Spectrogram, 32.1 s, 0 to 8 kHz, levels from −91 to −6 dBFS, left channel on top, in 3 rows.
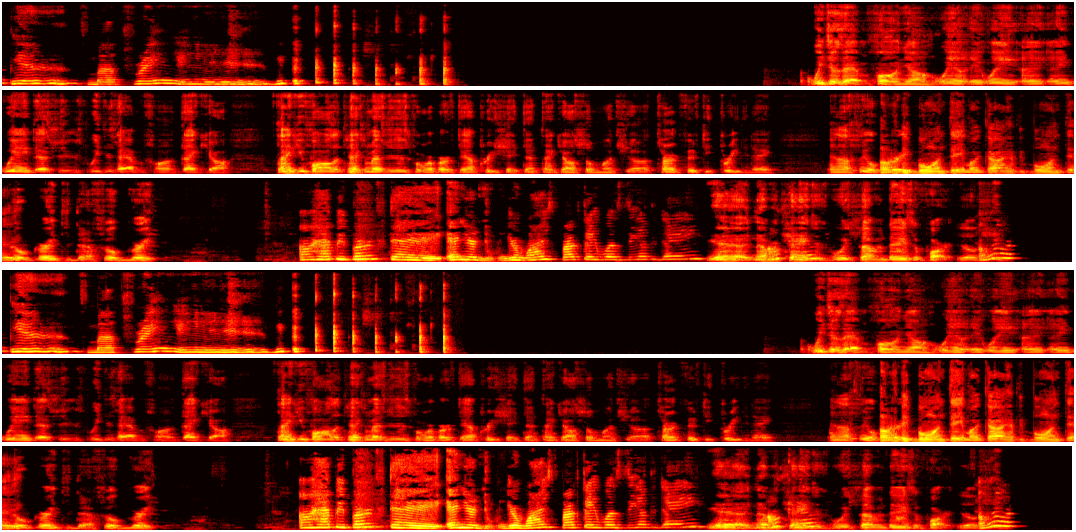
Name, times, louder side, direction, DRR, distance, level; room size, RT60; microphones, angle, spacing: voice 1, 0.0-3.0 24.4-28.4 29.1-29.6 31.2-31.5, right 3 dB, 65° right, 0.6 m, -28 dB
voice 2, 8.1-13.0 13.5-18.4 19.0-19.8 21.5-22.9 25.9-26.3 28.5-31.5, left 2 dB, 50° left, 0.9 m, -34 dB
voice 3, 19.5-21.6 28.2-28.3 29.0-29.1, right 2 dB, 25° right, 0.3 m, -31 dB
2.5 x 2.0 x 2.5 m
head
